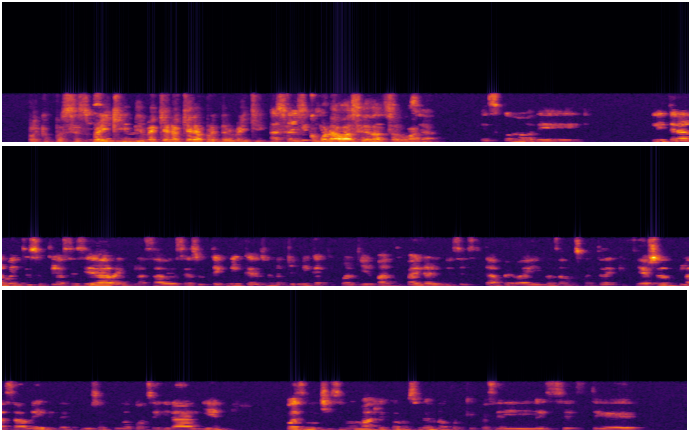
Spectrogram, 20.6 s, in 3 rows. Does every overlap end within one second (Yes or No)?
No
